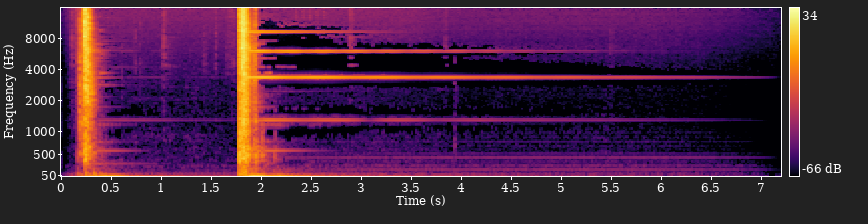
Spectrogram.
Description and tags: Rotary Phone Pick up and Slam down
Picking up, then slamming down on an old rotary phone.
Click here for the rest of my rotary phone samples.
Antique, Dial, hang-up, Mechanical, phone, rotary, Telephone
